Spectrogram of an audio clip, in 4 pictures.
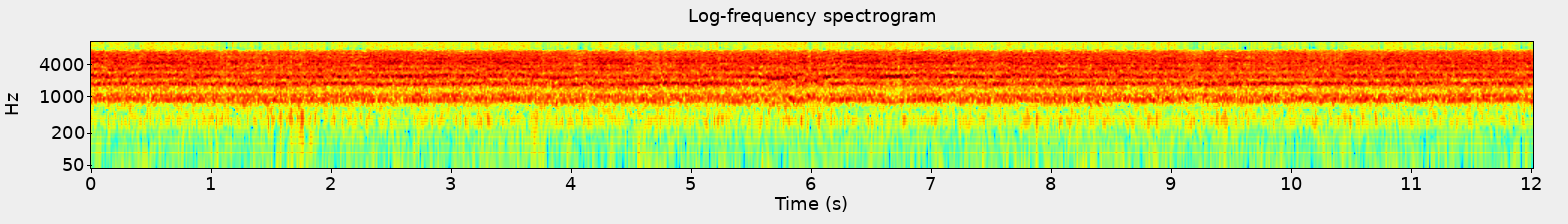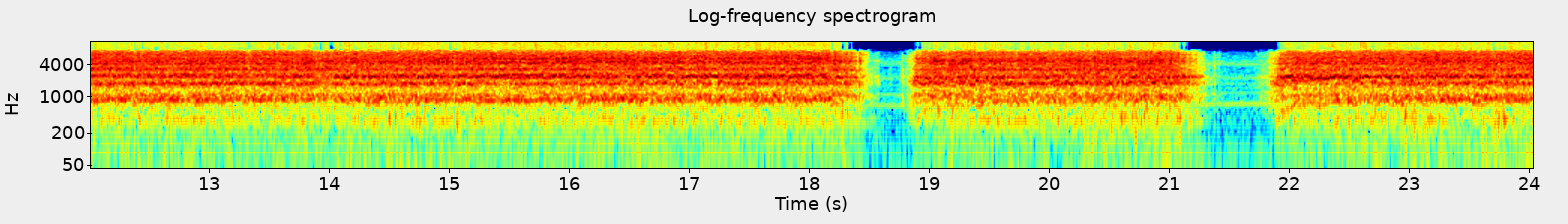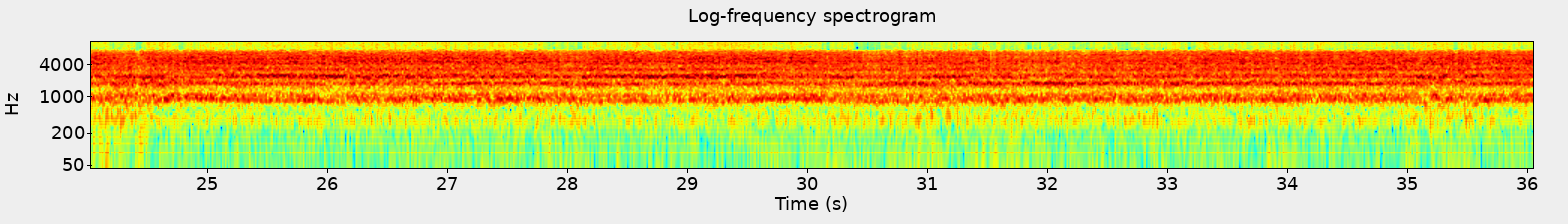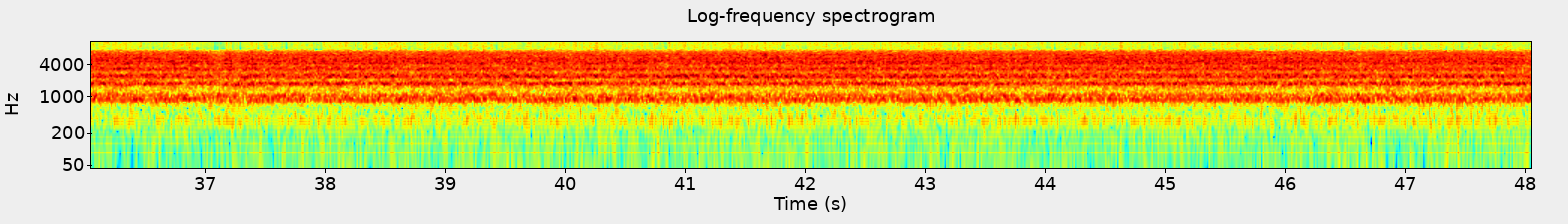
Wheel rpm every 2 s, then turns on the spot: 230, 230, 220, 220, 230, 230, 230, 220, 210, 130, 140, 180, 230, 220, 220, 220, 230, 230, 230, 230, 240, 230, 230, 230.
none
